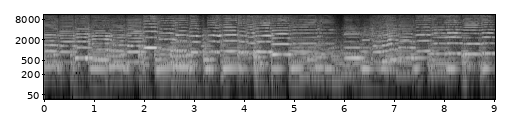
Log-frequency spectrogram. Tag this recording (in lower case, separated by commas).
musical instrument, music, violin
